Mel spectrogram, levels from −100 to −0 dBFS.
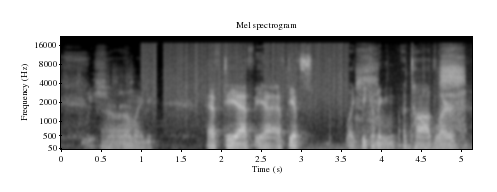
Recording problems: household noises; loud; throughout; as loud as the speech
crackling; noticeable; at 1 s, from 1.5 to 2.5 s and from 2.5 to 3.5 s; 15 dB below the speech

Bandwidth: 17 kHz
